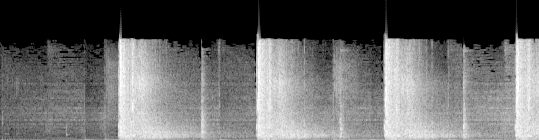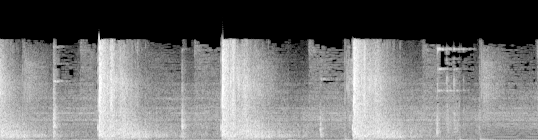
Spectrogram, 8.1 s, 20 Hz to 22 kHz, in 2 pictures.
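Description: Browning BAR MK 3 semi-automatic rifle in .308 fired seven times in steady succession, about one shot a second, starting about a second in. Each loud report is followed by a short ringing tail.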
